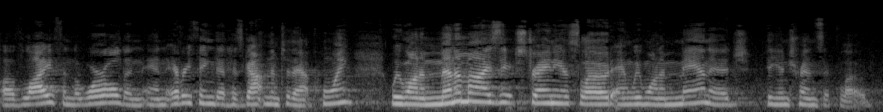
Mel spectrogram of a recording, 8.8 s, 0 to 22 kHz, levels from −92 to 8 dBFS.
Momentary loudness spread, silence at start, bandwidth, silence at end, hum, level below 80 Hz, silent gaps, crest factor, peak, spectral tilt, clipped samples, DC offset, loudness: 12 LU; 0 s; 11.5 kHz; 0.1 s; none; -70 dBFS; none; 16 dB; -14 dBFS; -6 dB/octave; under 0.1%; under 0.1%; -31 LUFS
